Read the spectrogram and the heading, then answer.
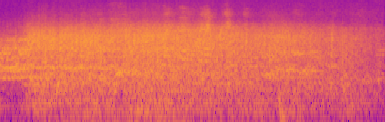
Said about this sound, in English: You know, his first week on duty, well, you know, the car crashes and all the sound effects they put together for that, which must have been great fun to put together.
